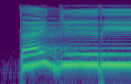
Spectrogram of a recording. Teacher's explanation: Huruf ro dibaca secara tarqiq sebab ro harakatnya di bawah kasrah. Cara membacanya roho dibaca dengan tipis.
